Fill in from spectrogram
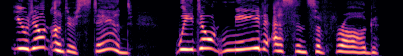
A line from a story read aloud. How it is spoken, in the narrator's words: cried Matilda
